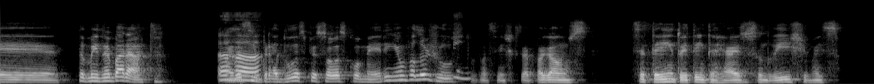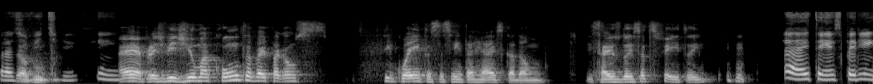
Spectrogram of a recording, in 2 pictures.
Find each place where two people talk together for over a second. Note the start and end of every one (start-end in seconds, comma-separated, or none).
none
